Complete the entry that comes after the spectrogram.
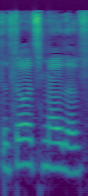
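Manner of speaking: ordinary delivery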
